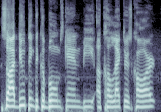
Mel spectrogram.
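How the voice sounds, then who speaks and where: A man co-hosting a casual podcast chat, talking over a laptop mic on a call, animated and restarting his sentences. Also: on the high side, normal speed, no room sound, clean studio sound. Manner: animated, repeats words when starting a point. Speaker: podcast co-host.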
